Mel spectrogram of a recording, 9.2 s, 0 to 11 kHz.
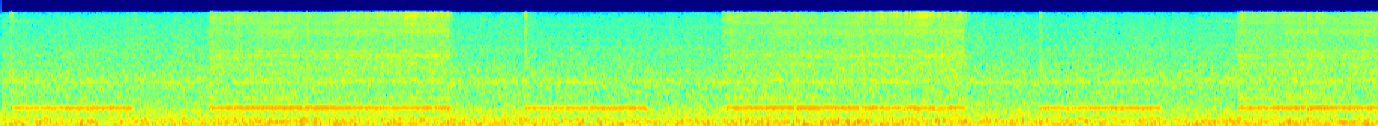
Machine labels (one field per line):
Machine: slide rail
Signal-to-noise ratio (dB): -6 dB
